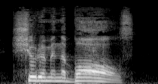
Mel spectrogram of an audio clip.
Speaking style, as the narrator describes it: one of the shooters hollered

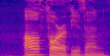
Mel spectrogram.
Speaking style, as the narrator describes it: Miss Militia replied, sighing

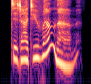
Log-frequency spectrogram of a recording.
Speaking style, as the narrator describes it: asked playfully

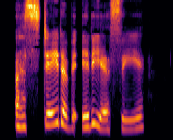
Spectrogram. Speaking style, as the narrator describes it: laughed Merlin

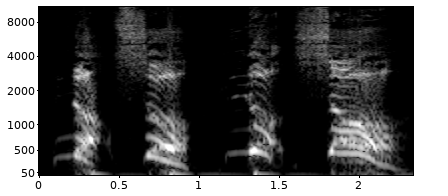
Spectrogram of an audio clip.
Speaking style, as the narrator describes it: screamed Brock

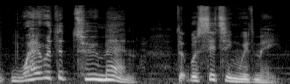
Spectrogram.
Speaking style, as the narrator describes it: I pleaded

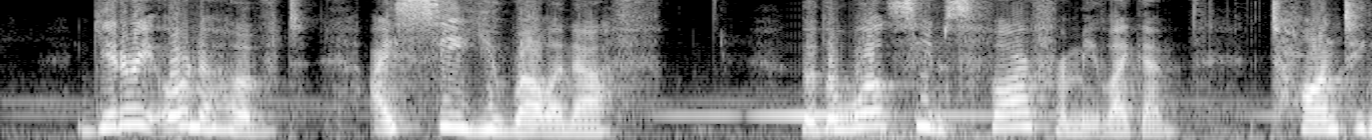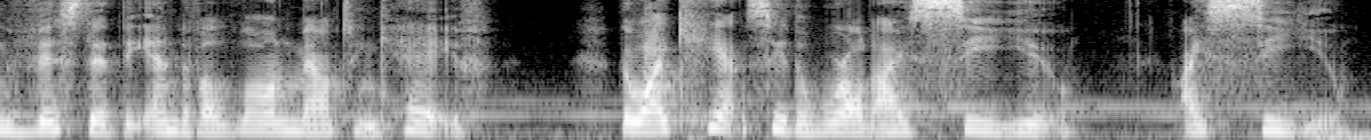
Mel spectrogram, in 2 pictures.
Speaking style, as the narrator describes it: the old man began to shriek

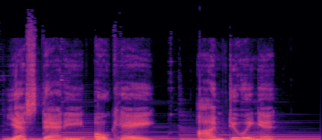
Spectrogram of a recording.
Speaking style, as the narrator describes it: Honora's voice shouting

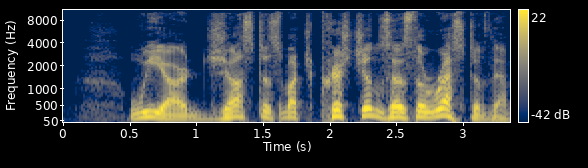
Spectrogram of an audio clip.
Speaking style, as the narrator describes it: he shouted

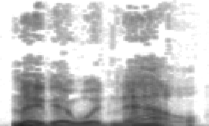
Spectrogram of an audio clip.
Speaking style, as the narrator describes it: he drawls

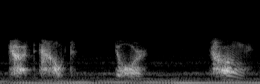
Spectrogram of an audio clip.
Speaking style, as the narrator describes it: whispers

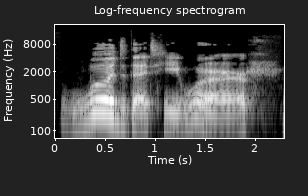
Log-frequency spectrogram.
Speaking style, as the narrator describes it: groaned Thorhall

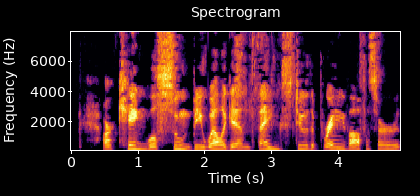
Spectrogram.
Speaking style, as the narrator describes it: they cried

